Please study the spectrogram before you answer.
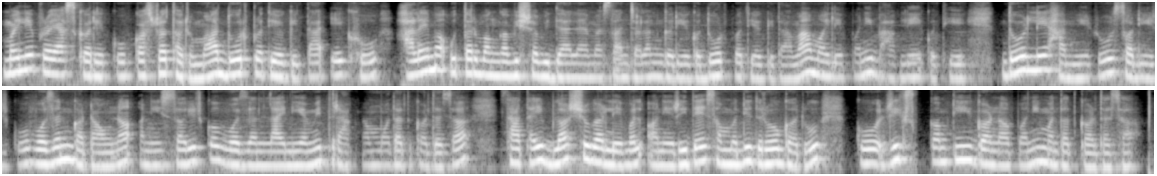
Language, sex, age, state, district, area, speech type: Nepali, female, 18-30, West Bengal, Darjeeling, rural, spontaneous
